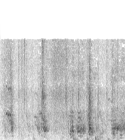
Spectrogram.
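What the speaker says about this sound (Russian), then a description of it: "посмотрите, как петухи подрались, не на жизнь, а на смерть там" Roosters scuffle in a winter chicken coop, a burst of agitated clucks and squawks with wing-beat flurries, fairly close and rising in intensity through the second half, no talking.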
